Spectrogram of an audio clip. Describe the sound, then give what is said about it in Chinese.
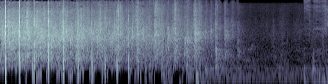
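A crowd applauds to welcome a professor giving an evening lecture on the history of opium, a dense wash of clapping with a few sharp, louder claps standing out, steady for about four seconds before fading out to near silence. “让我们热烈掌声欢迎他。”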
